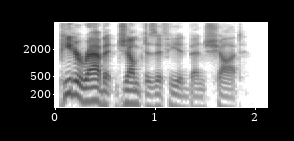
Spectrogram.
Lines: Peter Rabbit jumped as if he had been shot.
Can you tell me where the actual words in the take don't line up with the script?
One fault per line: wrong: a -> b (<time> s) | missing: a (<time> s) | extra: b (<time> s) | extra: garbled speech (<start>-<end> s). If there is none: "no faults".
no faults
